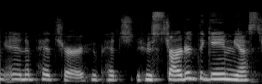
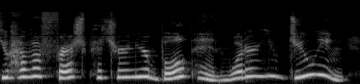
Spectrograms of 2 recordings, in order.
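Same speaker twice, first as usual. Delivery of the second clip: high-pitched mock yell at the TV; retold exasperated yelling; 9 semitones higher than usual. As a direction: plead with the coach through the screen, pitch way up. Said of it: "yelling at the T V".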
